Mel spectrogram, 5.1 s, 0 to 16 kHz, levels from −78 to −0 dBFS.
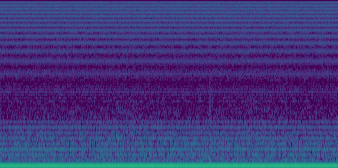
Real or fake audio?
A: real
